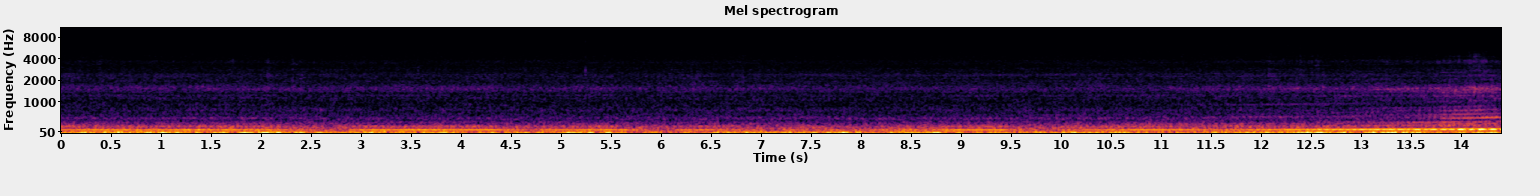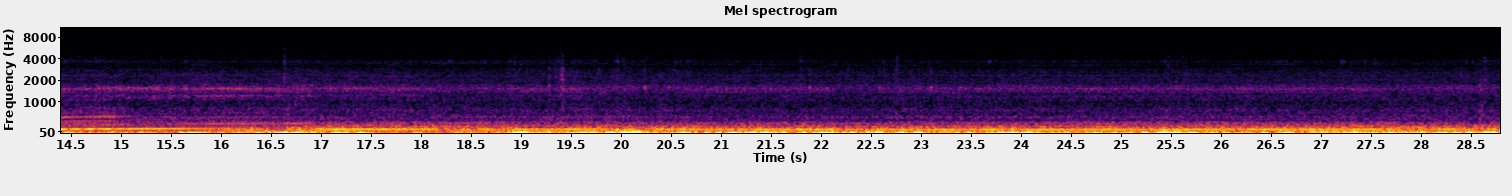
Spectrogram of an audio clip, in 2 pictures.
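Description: Nissan GT-R engine droning steadily over tyre and road noise while driving. About halfway through, the engine revs up in a rising pitch and then drops back, and it runs louder after that.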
